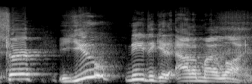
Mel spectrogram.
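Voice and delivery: very slow, high, stretched-out, drawn-out acted delivery. Retelling a woman's outburst at a man in a line, retelling a scream. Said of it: "she's like screaming at him so loud".

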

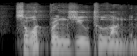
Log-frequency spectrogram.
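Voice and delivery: really deep, dropped low voice. Retelling a lunch conversation with Bob Proctor: imitating Bob Proctor's deep voice. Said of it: "Bob's got this really, really, really deep voice".

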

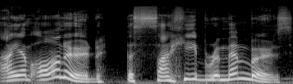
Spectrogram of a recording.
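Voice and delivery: mocking villain voice. Reader quoting the villain speaking to Steve, mocking. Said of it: "Nureddin salaamed mockingly".

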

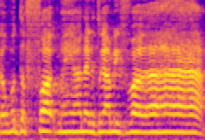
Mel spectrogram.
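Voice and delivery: mock mad yelling, high, word "up" stretched. Retelling what Fred yelled at them in NYC, retelling Fred yelling. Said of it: "yelling like".

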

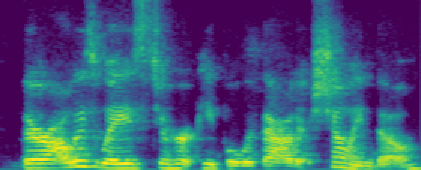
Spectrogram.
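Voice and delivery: plain

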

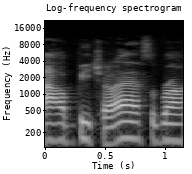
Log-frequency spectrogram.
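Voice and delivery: ordinary delivery

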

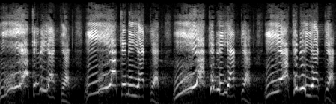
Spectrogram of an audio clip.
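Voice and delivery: shrill imp voice, hollering. Acting out a little imp that jumped up and hollered, in a shrill imp voice. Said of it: "hollered in a real shrill voice".

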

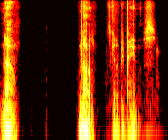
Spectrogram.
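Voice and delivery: whispered, deflated, with all bravado dropped. Retelling Jet answering Hack's question: imitating Jet with the fire gone. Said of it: "all the fire's gone".

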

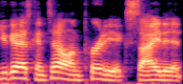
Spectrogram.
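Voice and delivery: ordinary talk, nothing marked

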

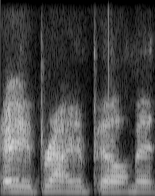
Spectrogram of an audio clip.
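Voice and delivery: mock child voice, high and shouted. Recalling trying to get his favorite's attention in grade seven, retelling a scream. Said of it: "I am screaming at the top of my lungs".

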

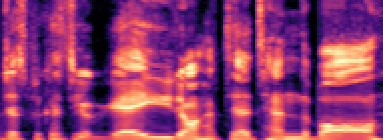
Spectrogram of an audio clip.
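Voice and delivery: plain

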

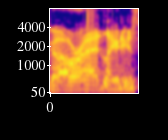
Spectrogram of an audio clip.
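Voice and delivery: loud put-on Irish accent. Retelling what an old man said to the group at the Blarney Stone, in an Irish accent. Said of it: "with an Irish accent".

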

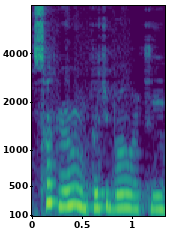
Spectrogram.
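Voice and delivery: put-on calm whisper. Describing a film character who denies being a killer, imitating Michael Shannon's calm whisper. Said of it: "ele fala que não é assassino sussurrando".

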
